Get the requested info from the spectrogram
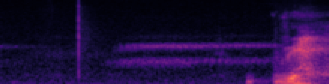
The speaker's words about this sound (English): And you can you hear the frogs, everybody? Listen to the frogs.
